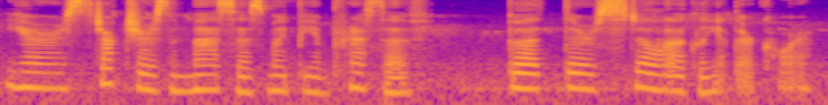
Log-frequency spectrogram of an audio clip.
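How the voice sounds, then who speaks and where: A woman playing a haughty, grouchy video game villain boss with a secretly soft side, speaking in imperious, formal grumbles in an ASMR roleplay. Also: on the low side, fairly even intonation, unhurried, creaky, a little hiss or hum. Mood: musing, grouchy. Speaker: audio roleplay voice actor.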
